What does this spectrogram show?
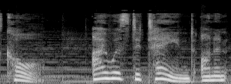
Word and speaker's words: Cole: He deliberately mispronounced the name, making it sound like Kol. Elias ignored the slight, his posture a study and calm. My apologies, your honor. The name is Cole.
